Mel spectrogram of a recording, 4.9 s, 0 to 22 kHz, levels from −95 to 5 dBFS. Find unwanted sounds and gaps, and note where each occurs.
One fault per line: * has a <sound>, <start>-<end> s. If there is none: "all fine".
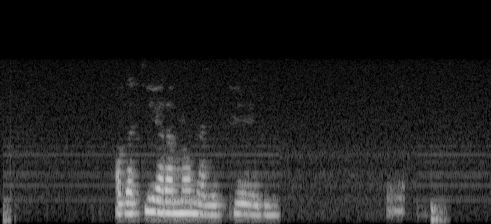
* has a laugh, 3.9-4.0 s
